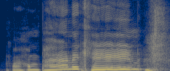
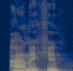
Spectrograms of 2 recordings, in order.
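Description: First: Very high, slow, strained "panicking"; panicky squeak. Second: Said in the usual way. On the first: Shown as a demonstration. Game master hams up a survivor's panic, squeaky and slow. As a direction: stretch "I'm panicking" up into a thin squeal.

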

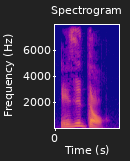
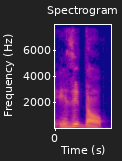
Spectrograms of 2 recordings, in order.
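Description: First: Higher-pitched "Is it though?" falling at the end; pointed sceptical repeat. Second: Said in the usual way. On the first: Acted. Reviewer doubting that marijuana is brilliant, pointedly sceptical. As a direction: pitch "Is it" up high, then drop on "though".

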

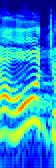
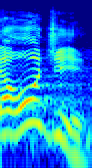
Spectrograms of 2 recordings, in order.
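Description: First: One word barked loud and high; furious shout. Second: A second, less loud high shout; repeated yell. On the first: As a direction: yell it at the GPS in disbelief. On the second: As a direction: yell it again, a bit spent. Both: Retold or imitated. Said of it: "Eu gritava com ele".

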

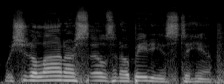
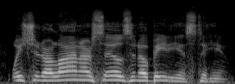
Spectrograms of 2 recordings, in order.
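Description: No difference in how they are said.

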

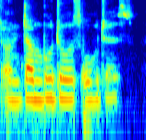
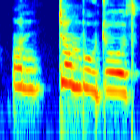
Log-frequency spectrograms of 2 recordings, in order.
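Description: First: Said in the usual way. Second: Loud, high, slow disbelieving echo; outraged. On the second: A narrator's reading. Bellatrix echoes Snape's excuse back at him, outraged. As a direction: throw the words back in outrage. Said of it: "in tones of outrage".

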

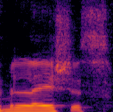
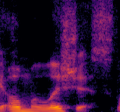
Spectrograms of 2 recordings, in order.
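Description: First: "malicious" with a long "ay" in the middle, muh-LAY-shus; British-style malicious. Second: "malicious" with a short "i", muh-LISH-us; ordinary misread pronunciation. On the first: Shown as a demonstration. Streamer showing the host his nickname, "malicious" said British-style as muh-LAY-shus. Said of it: "have to say that in a British accent". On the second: Retold or imitated. Viewers misreading his nickname, "malicious" said as standard muh-LISH-us. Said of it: "they'll read it and not realize".

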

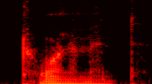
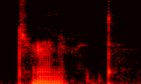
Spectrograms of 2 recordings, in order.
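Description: First: Tournament starting like tore; TOR-nament. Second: Tournament starting like turn; TUR-nament. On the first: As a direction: say tournament with an or vowel. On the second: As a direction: say tournament with an er vowel. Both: Shown as a demonstration. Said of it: "depending on how you want to say it".

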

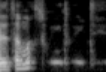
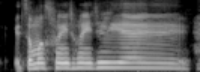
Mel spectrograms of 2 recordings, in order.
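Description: First: Said in the usual way. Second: High-pitched celebratory yay; super high-pitched. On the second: Real, not acted. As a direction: voice shooting up into a high squeal of cheer. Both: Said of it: "my voice went super high-pitched for a second".

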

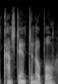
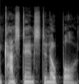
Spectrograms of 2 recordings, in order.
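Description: First: "Constantinople" retried softly with a questioning rise, no extra s; unsure retry. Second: "Constantinople" with an extra s, like "Constanstinople"; stumbled pronunciation. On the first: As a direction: say "Constantinople" quietly, unsure, lifting the end like a question. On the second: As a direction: trip over "Constantinople", slipping in a stray s before "tinople". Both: Real, not acted. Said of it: "I can't say that city".

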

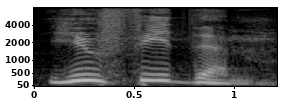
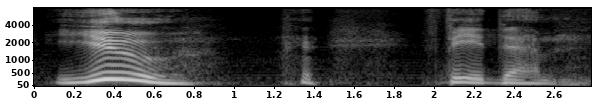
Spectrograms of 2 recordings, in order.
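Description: First: "You" punched, slow and deliberate; "You feed them" with the weight on "You"; stress on you. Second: "You" hit hard and loud, "feed them" dropped low; a loud parental "You", then a low "feed them"; stern parent emphasis. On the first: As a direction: lean hard on "You", then "feed them" falls. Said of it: "the emphasis is on the word "you". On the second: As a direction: scold it like a parent, hammering "You". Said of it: "That's how I talk to my kids". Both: Shown as a demonstration.

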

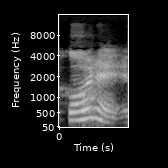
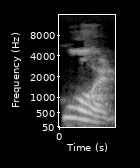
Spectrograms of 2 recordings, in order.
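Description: First: "core" as KO-re, final e drawn out; hispanicised "core" ending in a clear e; Spanish pronunciation. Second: "core" as one syllable, kor; "core" with no final e; English pronunciation. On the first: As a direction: say "core" in two syllables. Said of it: "ya yo digo core". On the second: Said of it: "yo no puedo decir". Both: Shown as a demonstration.

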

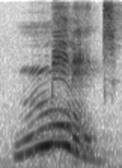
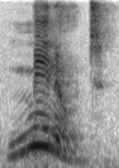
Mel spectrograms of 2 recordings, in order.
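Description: First: "minute" said as MIN-it; short "minute", MIN-it; correct pronunciation. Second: "minute" said as Spanish mi-NUT; the wrong way, "minute" with a full u; wrong pronunciation. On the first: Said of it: "se dice minute". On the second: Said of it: "minuto no se dice minute". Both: Shown as a demonstration.

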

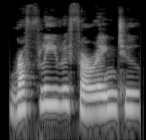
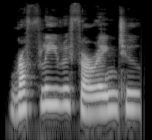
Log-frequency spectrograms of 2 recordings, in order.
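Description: The two takes are said the same way.

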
